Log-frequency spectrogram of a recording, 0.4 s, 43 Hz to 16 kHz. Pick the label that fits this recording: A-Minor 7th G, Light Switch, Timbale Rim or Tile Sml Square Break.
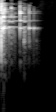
Tile Sml Square Break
